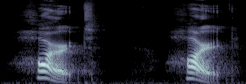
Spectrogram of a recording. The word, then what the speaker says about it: heart: would be pronounced as heart heart cuz then you know you have a good heart or he's a heart surgeon so in that case here are two totally absolutely different vowels let's look at another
